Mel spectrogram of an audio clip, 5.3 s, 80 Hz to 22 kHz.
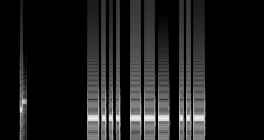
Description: Morse code, heard as a keyed tone, about 17 wpm, 700 Hz. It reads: BOU
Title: Top Three Letter Combinations in Words 17wpm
